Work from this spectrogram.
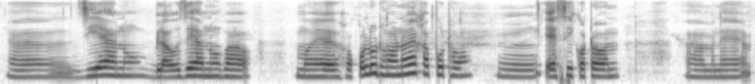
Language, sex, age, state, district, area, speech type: Assamese, female, 45-60, Assam, Dibrugarh, rural, spontaneous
